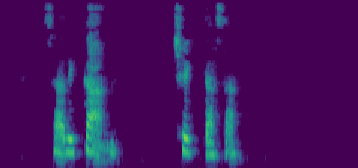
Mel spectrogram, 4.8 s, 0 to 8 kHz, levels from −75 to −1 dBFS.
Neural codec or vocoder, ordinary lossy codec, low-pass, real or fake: vocoder, 24 kHz, 100 mel bands, Vocos; MP3, 32 kbps; 7.2 kHz; fake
